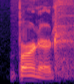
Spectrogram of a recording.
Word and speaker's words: Bernhard: war and wartime culture also Bernhard which is the British pronunciation of his name is stationed in Burma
